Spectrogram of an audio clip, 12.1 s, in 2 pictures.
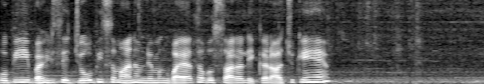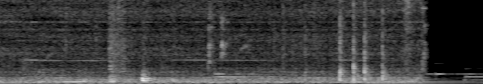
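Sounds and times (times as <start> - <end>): light rain hissing: 1.8 - 11.4.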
